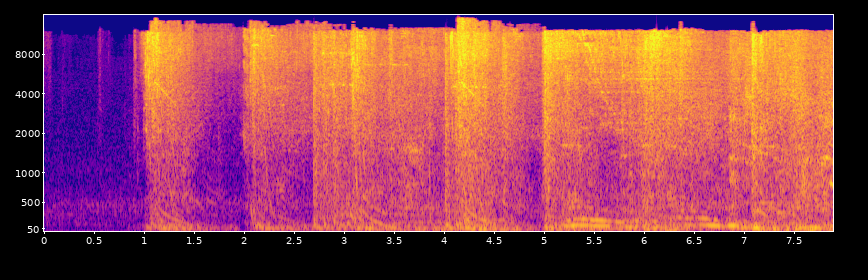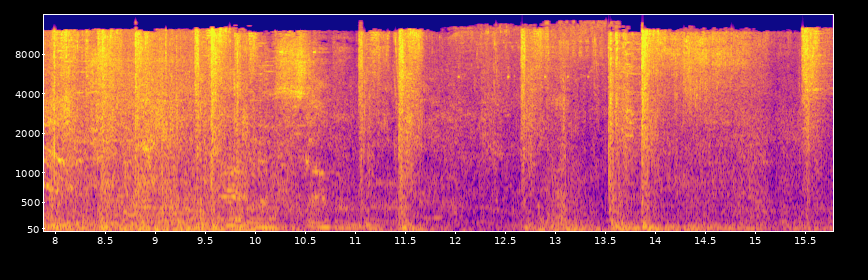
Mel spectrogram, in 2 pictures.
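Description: Magic blasts and impacts crackle and boom in a game battle.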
